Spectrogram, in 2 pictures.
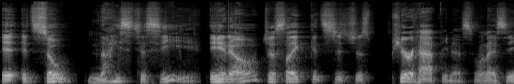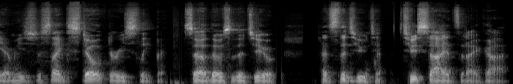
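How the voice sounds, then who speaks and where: Easygoing low-voiced podcast host. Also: male voice, moderate pace, vocal fry, a bit bright, breathy edge. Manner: chatty, reacts with laughs and asides. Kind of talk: casual chat.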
